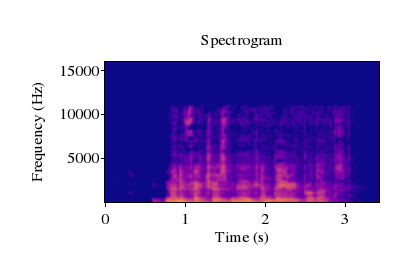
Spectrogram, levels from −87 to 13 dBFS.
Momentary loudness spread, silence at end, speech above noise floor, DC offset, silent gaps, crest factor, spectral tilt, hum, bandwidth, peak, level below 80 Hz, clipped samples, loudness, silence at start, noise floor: 13 LU; 0.45 s; 58 dB; under 0.1%; none; 18 dB; -7 dB/octave; none; 11.5 kHz; -2 dBFS; -52 dBFS; under 0.1%; -21 LUFS; 0.75 s; -79 dBFS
